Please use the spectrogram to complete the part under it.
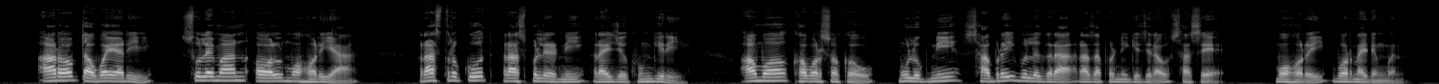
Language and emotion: Bodo, neutral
